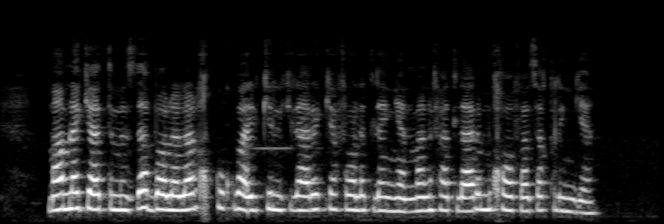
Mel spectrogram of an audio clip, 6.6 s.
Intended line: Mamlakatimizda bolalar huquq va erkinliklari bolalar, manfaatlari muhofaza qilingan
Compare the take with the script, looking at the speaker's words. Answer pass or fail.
fail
